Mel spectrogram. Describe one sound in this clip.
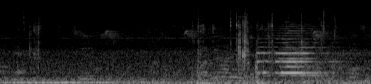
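Shoes tread on paving as men walk up.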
